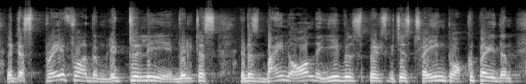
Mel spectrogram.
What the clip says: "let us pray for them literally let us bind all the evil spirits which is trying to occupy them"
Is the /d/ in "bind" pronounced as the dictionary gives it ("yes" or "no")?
yes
